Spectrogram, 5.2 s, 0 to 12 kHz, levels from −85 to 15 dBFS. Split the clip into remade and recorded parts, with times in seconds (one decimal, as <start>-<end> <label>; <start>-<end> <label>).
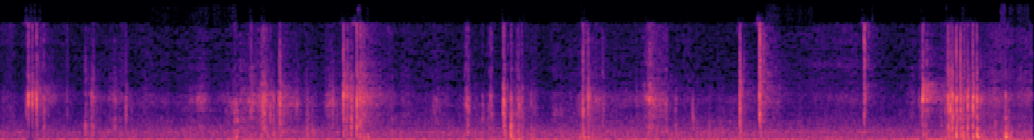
0.0-5.2 recorded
